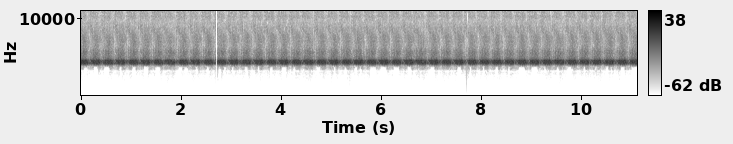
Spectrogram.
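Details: Crickets chirping on a peaceful summer night in a farm meadow under a full moon: a high, steady trill pulsing evenly about four times per second, unbroken throughout, with no other sounds.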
